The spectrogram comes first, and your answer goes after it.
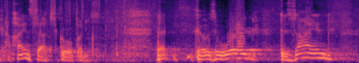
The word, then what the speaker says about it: Einsatzgruppen: And these were reports from the Eastern Front by special squads known, when it's pronounced correctly, Einsatzgruppen.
